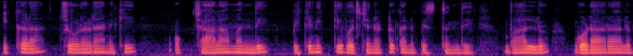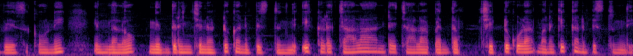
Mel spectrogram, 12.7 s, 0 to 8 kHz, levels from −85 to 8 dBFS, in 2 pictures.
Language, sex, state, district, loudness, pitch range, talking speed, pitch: Telugu, male, Andhra Pradesh, Visakhapatnam, -24 LUFS, 120-140 Hz, 105 wpm, 130 Hz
